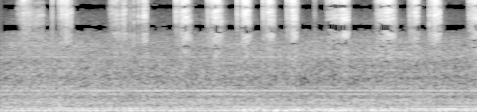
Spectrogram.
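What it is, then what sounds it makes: Concrete sidewalk scraped by fingernails. Long pink nails scrape back and forth across the gritty surface of a solid concrete sidewalk. The result is a series of short, bright, hissing scratch strokes over a steady low rumble.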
